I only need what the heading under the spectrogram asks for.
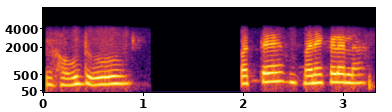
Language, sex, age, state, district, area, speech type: Kannada, female, 30-45, Karnataka, Uttara Kannada, rural, conversation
